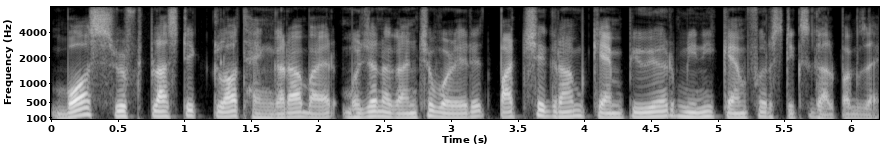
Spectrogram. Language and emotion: Goan Konkani, neutral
